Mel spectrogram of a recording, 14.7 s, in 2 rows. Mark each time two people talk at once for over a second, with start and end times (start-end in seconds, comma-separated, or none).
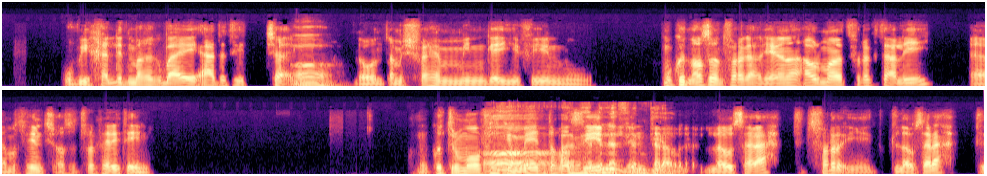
11.0-12.6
